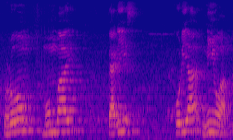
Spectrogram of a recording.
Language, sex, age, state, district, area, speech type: Bengali, male, 45-60, West Bengal, Purba Bardhaman, urban, spontaneous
